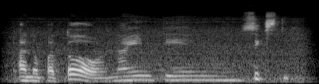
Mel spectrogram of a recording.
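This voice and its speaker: A woman speaks at a medium pitch. Noticeable background noise runs underneath. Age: 60s. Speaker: interviewee, shop owner's daughter. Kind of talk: interview.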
